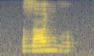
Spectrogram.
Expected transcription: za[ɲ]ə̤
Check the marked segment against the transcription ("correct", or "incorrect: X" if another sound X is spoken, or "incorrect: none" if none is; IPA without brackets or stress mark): correct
